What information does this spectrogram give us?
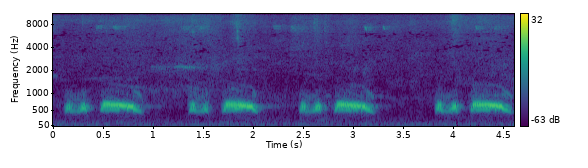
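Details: Malaysian breeding-strain spotted dove repeating its 'chụp chụp ô' coo: four evenly spaced low phrases, a stuttered double note then a long sliding coo, about every second, with faint high chirps.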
